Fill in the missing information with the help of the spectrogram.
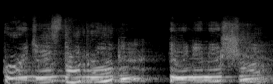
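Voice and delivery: slow, soft, otherworldly demon voice; fire demon. Acted. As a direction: speak like a vast, calm archdemon. Demon lord speaks.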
